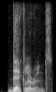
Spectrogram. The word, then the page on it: declarant: British English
